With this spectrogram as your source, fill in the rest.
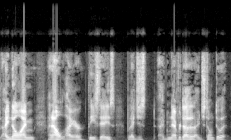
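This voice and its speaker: A man of middle pitch co-hosts a casual comics podcast. He talks bluntly with dry, short answers, and the recording is close and dry. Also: brisk, fairly bright tone, no echo. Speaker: podcast co-host. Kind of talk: casual chat.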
